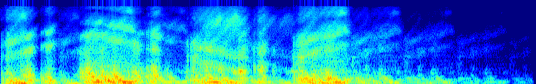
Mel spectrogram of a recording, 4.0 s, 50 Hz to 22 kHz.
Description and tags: THE REAL VIRUS 11 - VOCOLOOPY - E1
A rhythmic loop with vocal synth artifacts. All done on my Virus TI. Sequencing done within Cubase 5, audio editing within Wavelab 6.
loop, multisample, vocal, vocoded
